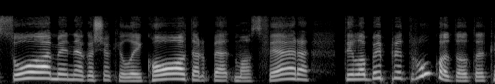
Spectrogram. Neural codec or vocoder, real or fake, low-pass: codec, 16 kHz in and 24 kHz out, 0.9 kbps, LongCat-Audio-Codec, fine tuned four codebook decoder; fake; 9.9 kHz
